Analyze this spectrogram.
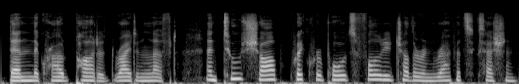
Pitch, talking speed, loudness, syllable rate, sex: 185 Hz, 210 wpm, -19 LUFS, 5.6 syllables/s, female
